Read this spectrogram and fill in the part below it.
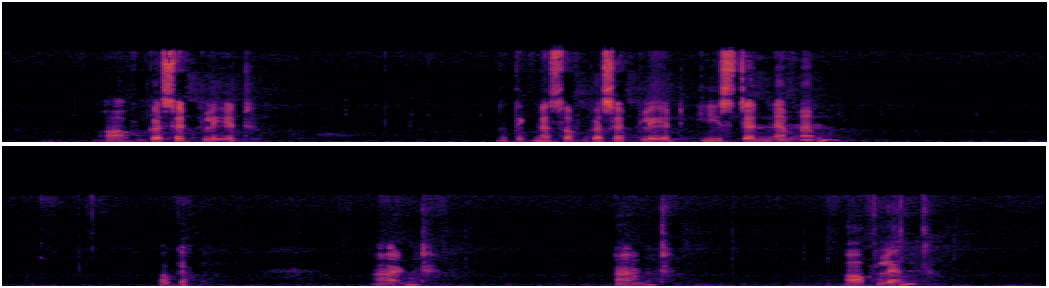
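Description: A woman speaks calmly into a microphone in short phrases with pauses.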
